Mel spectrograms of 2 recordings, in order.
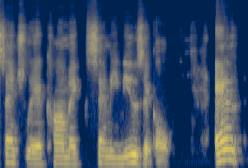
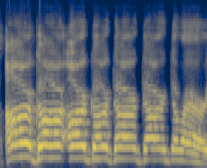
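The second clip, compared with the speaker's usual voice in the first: fake Scottish accent; 7 semitones higher, slower than usual. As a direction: ham up a silly Scottish lament. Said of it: "she's doing a fake Scottish accent".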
